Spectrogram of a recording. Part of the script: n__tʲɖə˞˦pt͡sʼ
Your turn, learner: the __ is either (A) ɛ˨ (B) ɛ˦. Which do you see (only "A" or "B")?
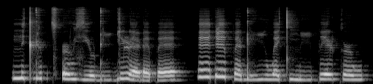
B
